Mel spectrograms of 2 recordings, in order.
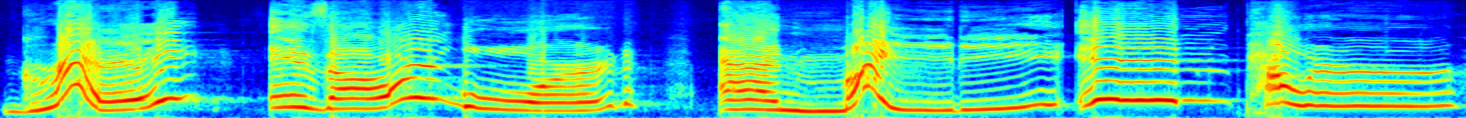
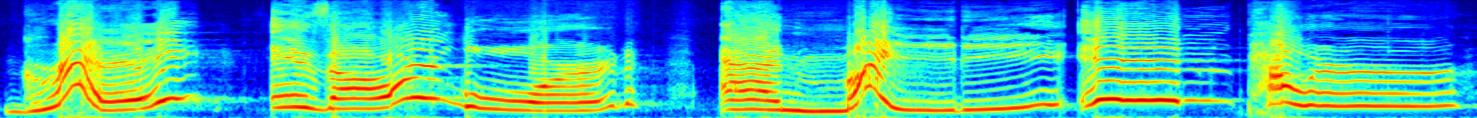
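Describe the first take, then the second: First: It is said in a silly put-on voice. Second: The same.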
